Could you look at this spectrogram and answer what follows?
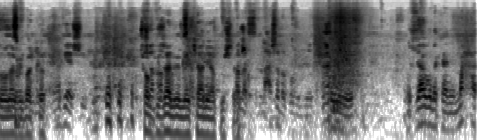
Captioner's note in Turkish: kahkaha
